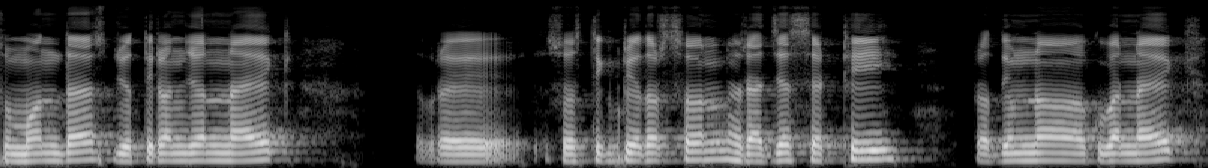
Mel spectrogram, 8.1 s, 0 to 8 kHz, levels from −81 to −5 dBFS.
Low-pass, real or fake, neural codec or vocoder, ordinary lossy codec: 7.2 kHz; real; none; none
